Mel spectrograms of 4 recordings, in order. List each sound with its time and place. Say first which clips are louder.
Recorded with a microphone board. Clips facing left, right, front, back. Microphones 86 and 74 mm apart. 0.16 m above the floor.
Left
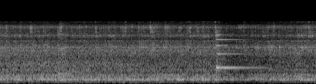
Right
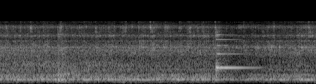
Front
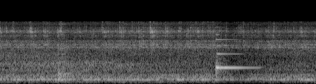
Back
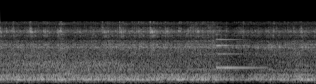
0.6 s a snare drum: right 1 dB, front 1 dB; 45° right, 2.5 m
2.2 s a piano: right 4 dB, front 7 dB; 35° right, 1.1 m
